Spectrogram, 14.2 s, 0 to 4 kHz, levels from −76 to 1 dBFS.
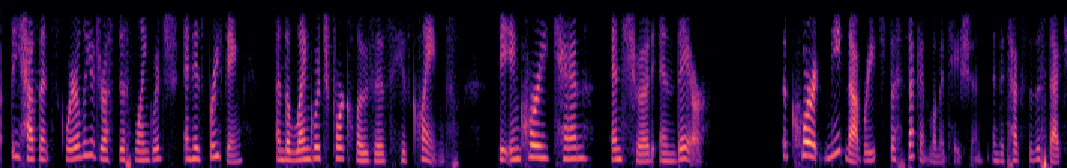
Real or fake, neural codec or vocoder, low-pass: fake; codec, 16 kHz, 0.3 kbps, FocalCodec; 3.6 kHz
